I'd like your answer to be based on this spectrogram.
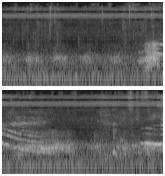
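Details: Brief, high, wavering first cry of a newborn boy right after delivery, over room noise and murmuring voices. He is a third child, born after induction and rapid labor, with lots of hair.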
